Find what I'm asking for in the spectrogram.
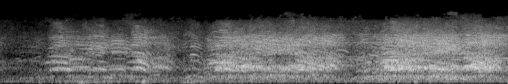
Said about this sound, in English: Um, so, anyway, that went on uh, for a while there. They were chanting, LeBron James sucks. LeBron James sucks.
